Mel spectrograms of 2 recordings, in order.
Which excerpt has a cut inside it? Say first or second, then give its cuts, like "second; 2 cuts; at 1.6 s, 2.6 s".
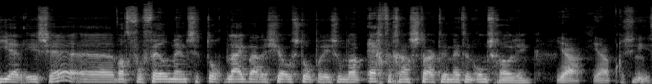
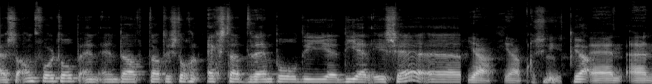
second; 2 cuts; at 4.6 s, 5.6 s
